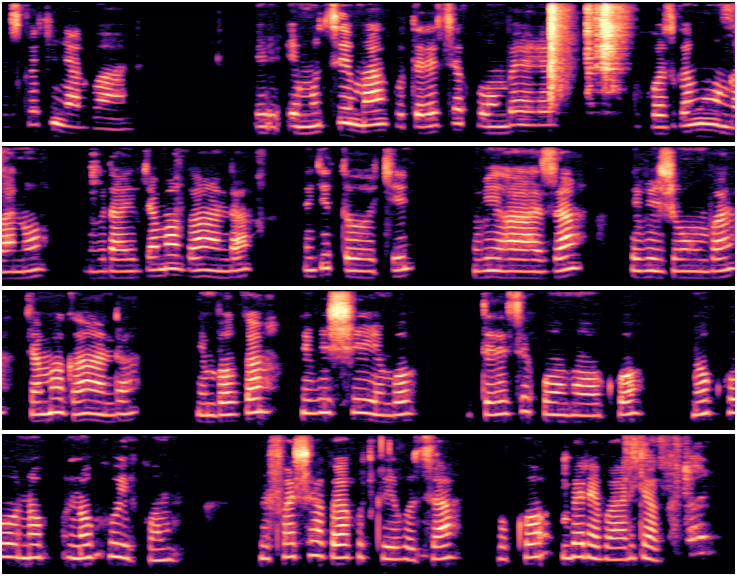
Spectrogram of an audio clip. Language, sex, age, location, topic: Kinyarwanda, female, 25-35, Musanze, government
